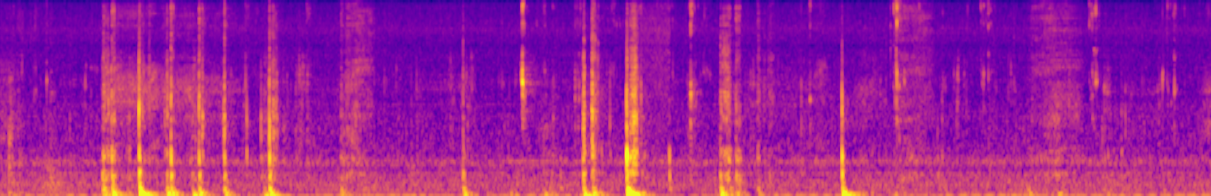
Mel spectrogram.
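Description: A person eating close to the microphone: chewing, with a scatter of sharp clicks and knocks, thickest in the first few seconds and again around the middle.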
